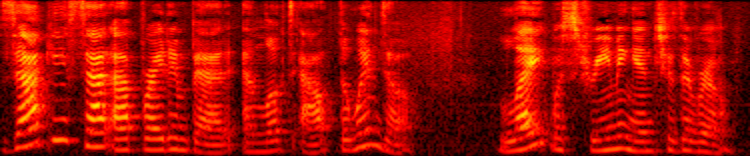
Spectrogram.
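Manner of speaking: usual speaking voice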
